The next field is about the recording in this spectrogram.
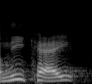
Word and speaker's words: Nike: Nike, or Nike, to be, I think, better pronounced in the Greek, Nike was the goddess of victory.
